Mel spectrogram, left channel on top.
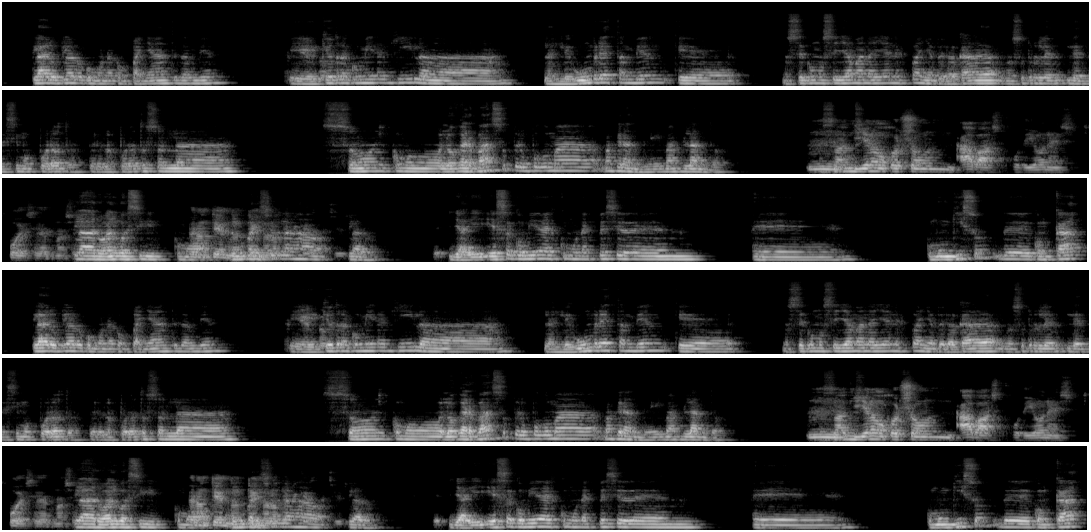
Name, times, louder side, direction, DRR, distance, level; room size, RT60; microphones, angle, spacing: voice 1, 0.3-2.2 2.9-5.1 5.4-7.3 7.8-13.2 14.1-18.1 19.3-19.6 22.5-25.5 26.2-28.7 29.2-30.3 31.0-32.5, right 1 dB, 45° left, -4 dB, 2.0 m, -22 dB
voice 2, 2.8-3.3 18.9-21.6 21.8-22.5 23.6-25.1, right 2 dB, 50° right, -2 dB, 0.8 m, -26 dB
7.0 x 3.1 x 2.3 m, 0.30 s
head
